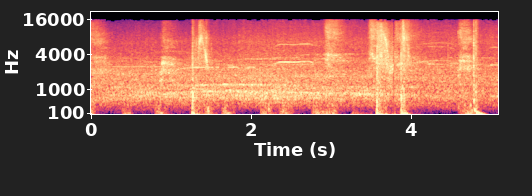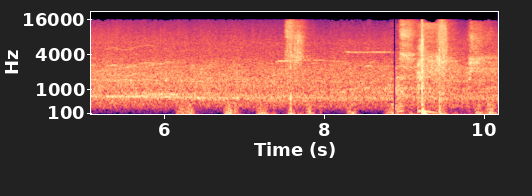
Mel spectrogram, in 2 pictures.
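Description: A crowd murmurs and cheers steadily in the background.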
